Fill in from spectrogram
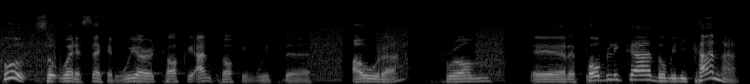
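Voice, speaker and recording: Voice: medium pitch, animated, a little hiss or hum. A host running a casual interview over a video call, asking questions hesitantly with lots of "uh" and "like.". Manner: hesitant, many "uh" and "like", quick backchannels.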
